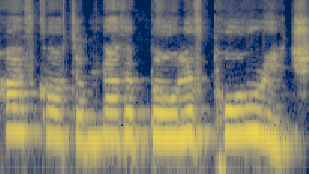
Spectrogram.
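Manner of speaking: put-on creepy little British child voice, very high and soft. Describing something scarier, the speaker mimics a kid with a british accent. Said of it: "like a kid with a British accent".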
